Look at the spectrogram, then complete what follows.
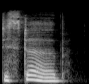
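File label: "disturb", British English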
